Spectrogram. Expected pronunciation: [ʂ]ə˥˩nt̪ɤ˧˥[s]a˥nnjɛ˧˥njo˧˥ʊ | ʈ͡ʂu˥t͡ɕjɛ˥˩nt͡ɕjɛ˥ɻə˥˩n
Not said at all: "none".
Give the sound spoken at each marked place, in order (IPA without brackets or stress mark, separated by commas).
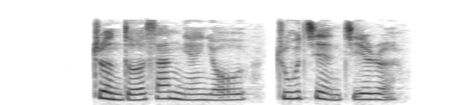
ʈ͡ʂ, s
